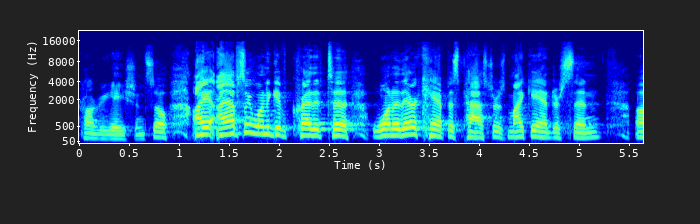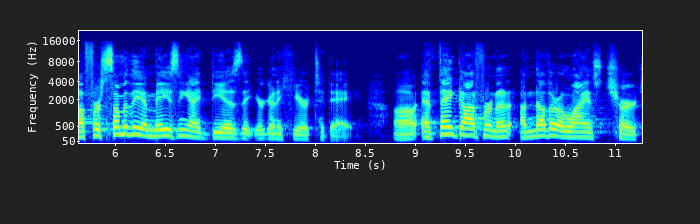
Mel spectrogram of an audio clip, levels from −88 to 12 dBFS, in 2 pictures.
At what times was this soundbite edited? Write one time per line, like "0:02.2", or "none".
none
